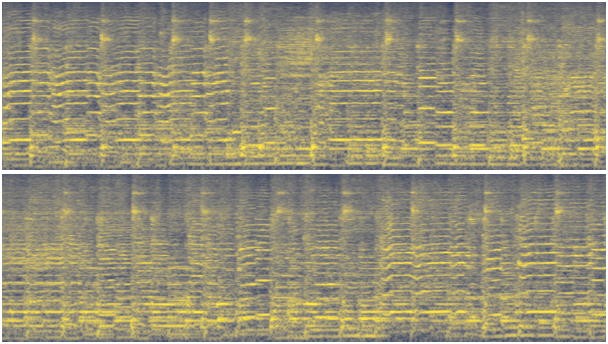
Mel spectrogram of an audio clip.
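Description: Live blues band playing, with a saxophone carrying the melody over electric guitar and a steady beat.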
